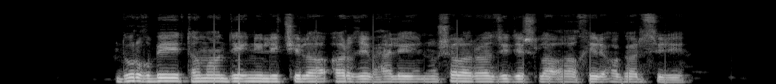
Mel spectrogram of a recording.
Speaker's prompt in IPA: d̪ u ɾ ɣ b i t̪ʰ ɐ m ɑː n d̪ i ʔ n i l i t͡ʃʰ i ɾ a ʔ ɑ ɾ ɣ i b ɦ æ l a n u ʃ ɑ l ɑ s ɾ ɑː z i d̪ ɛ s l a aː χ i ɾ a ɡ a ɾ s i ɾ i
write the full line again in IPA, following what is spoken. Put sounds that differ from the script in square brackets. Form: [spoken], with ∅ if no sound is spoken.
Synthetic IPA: d̪ u ɾ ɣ b i t̪ʰ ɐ m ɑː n d̪ i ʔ n i l i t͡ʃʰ i [l] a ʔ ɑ ɾ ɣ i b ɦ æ l [i] n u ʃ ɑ l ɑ [∅] ɾ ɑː z i d̪ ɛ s l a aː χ i ɾ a ɡ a ɾ s i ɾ i

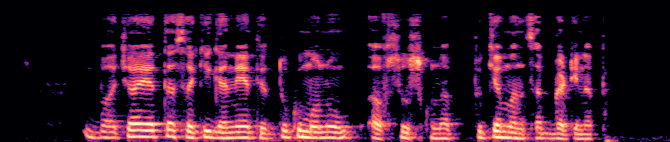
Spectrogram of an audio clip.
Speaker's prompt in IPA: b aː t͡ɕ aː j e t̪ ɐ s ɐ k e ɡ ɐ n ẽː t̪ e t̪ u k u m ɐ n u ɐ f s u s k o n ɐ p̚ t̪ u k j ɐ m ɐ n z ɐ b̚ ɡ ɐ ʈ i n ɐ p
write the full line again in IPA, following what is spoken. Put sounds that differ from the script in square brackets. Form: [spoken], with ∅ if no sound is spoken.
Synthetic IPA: b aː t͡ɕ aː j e t̪ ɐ s ɐ k [i] ɡ ɐ n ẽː t̪ e t̪ u k u m ɐ n u ɐ f s u s k [u] n ɐ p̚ t̪ u k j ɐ m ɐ n [s] ɐ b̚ ɡ ɐ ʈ i n ɐ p

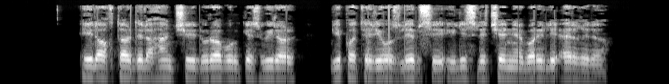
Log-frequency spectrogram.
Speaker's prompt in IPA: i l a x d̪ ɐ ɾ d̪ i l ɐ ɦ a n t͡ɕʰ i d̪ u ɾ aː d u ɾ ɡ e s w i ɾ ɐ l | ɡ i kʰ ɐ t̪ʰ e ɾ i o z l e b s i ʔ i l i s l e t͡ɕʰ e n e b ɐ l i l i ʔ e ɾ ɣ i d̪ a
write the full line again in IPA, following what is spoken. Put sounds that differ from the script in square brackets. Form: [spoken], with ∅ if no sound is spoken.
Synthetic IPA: i l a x [t̪] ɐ ɾ d̪ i l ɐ ɦ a n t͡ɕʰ i d̪ u ɾ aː [b] u ɾ [k] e s w i ɾ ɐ [ɾ] | ɡ i [pʰ] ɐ t̪ʰ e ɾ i o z l e b s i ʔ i l i s l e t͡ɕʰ e n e b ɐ [ɾ] i l i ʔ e ɾ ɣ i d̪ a

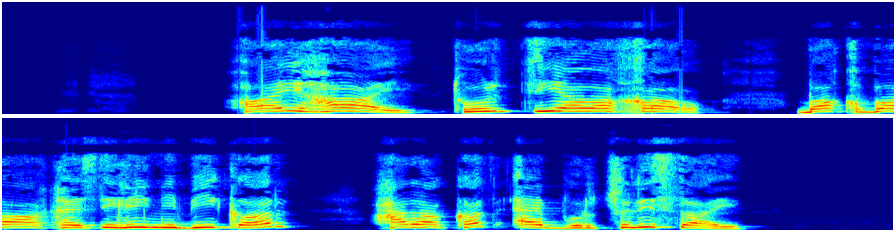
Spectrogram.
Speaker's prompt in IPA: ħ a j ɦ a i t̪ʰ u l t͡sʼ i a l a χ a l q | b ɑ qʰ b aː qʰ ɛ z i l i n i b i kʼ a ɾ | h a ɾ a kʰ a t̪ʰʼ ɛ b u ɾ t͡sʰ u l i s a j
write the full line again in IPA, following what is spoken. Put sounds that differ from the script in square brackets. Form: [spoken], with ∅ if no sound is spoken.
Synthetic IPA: [h] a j ɦ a [j] t̪ʰ u [ɾ] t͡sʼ i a l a χ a l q | b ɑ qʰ b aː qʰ ɛ [s] i l i n i b i kʼ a ɾ | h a ɾ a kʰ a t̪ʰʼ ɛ b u ɾ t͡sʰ u l i s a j

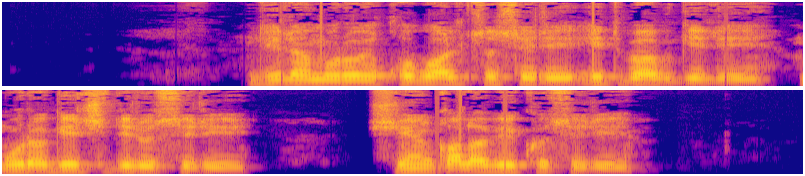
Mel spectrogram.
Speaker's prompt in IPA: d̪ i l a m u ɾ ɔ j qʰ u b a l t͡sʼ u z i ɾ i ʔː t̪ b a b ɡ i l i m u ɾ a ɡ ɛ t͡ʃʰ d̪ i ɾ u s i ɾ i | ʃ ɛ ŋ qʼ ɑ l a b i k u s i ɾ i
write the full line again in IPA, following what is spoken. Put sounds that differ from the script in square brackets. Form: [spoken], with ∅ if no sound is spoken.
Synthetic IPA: d̪ i l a m u ɾ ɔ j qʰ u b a l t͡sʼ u [s] i ɾ i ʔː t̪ b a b ɡ i l i m u ɾ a ɡ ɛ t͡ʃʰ d̪ i ɾ u s i ɾ i | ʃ [i] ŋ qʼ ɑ l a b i [kʰ] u s i ɾ i

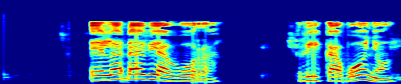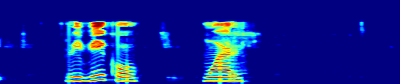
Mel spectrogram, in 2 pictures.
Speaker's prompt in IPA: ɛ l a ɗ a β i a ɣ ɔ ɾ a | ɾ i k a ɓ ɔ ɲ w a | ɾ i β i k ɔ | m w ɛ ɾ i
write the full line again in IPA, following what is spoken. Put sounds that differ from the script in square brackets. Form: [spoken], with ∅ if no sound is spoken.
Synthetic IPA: ɛ l a ɗ a β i a ɣ ɔ ɾ a | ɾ i k a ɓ ɔ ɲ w a | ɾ i β i k ɔ | m w [a] ɾ i

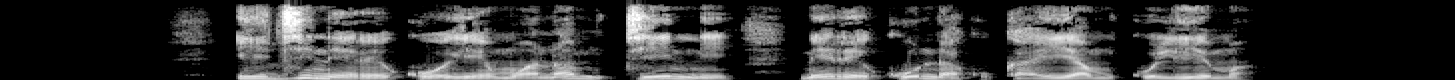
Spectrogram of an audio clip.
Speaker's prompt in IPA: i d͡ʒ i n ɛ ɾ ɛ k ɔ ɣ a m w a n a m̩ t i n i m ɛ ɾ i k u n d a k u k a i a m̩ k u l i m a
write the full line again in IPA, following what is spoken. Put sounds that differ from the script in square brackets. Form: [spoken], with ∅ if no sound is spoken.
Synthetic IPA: i d͡ʒ i n ɛ ɾ ɛ k ɔ ɣ [ɛ] m w a n a m̩ t i n i [n] ɛ ɾ [ɛ] k u n d a k u k a i a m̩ k u l i m a

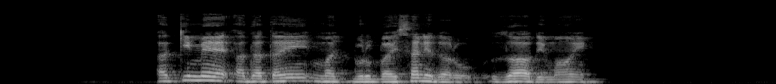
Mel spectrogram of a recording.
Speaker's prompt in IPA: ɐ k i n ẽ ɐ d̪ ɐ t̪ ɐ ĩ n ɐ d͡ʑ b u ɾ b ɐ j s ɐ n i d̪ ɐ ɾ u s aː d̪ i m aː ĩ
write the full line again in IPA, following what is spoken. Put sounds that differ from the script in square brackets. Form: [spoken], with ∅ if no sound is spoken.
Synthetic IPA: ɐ k i [m] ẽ ɐ d̪ ɐ t̪ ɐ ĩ [m] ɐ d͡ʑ b u ɾ b ɐ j s ɐ n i d̪ ɐ ɾ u [z] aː d̪ i m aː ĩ

